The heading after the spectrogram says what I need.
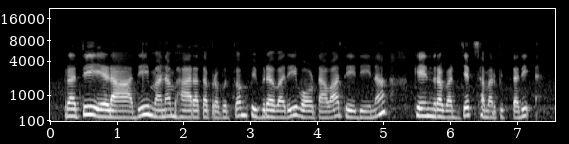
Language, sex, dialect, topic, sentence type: Telugu, female, Telangana, banking, statement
